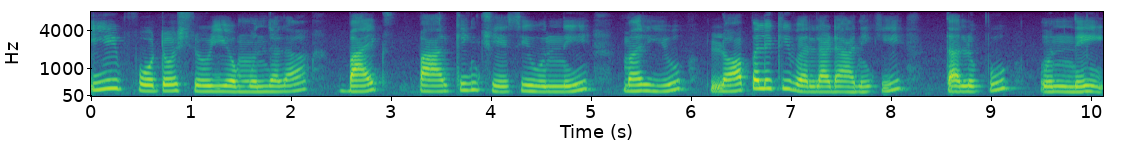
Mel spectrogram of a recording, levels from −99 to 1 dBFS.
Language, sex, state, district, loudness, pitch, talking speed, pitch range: Telugu, female, Andhra Pradesh, Guntur, -18 LUFS, 210 Hz, 75 wpm, 190-245 Hz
